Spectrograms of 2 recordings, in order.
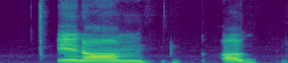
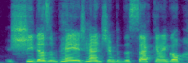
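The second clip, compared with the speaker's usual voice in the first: ordinary talk, nothing marked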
